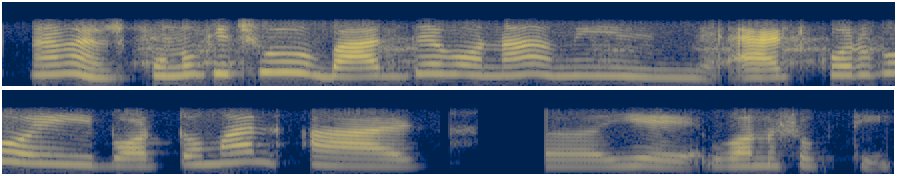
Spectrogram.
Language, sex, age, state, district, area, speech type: Bengali, female, 30-45, West Bengal, Bankura, urban, conversation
